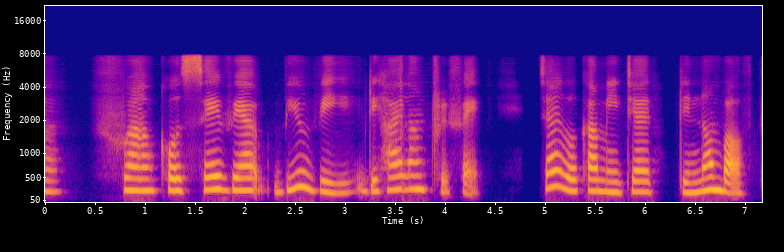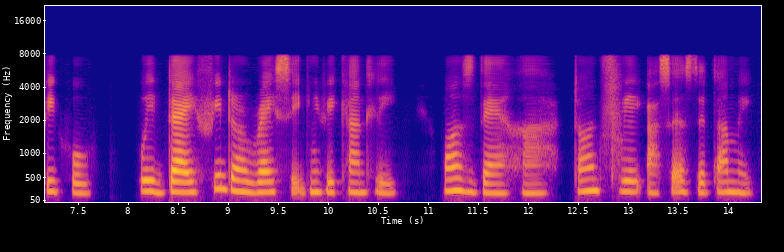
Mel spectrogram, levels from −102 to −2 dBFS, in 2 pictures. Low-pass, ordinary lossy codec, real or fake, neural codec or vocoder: none; none; fake; codec, 16 kHz, about 1 kbps, DyCAST, with the encoder's durations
